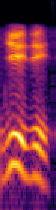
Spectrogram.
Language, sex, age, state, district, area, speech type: Hindi, male, 30-45, Bihar, Muzaffarpur, urban, conversation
